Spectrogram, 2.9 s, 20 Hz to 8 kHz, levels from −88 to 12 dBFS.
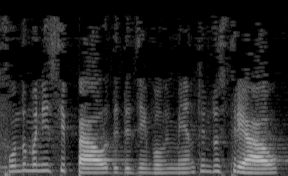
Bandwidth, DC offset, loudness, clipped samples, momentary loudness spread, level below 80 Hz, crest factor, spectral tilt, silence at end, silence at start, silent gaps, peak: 7.6 kHz; under 0.1%; -24 LUFS; under 0.1%; 14 LU; -56 dBFS; 18 dB; -5.5 dB/octave; 0 s; 0 s; none; -8 dBFS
